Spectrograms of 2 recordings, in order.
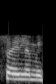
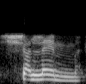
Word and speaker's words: Shalem: but we have to pronounce it correctly because it's not Salem, it's Shalem.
